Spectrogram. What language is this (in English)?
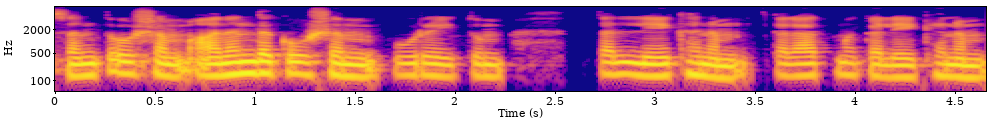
Sanskrit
